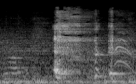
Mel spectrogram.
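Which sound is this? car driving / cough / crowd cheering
cough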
